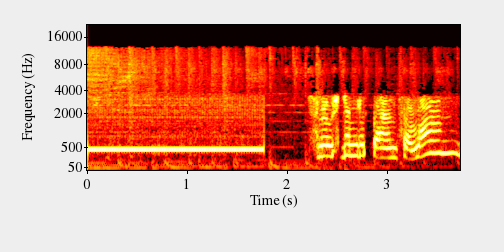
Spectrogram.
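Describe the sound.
A steady electronic ringback tone hums for just under two seconds on an outgoing prank phone call to a salon, then cuts off as someone picks up and a voice begins speaking over the line.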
